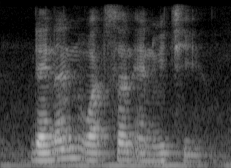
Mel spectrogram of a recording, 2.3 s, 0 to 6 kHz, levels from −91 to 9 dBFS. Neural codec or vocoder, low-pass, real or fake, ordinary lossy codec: none; 5.4 kHz; real; none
